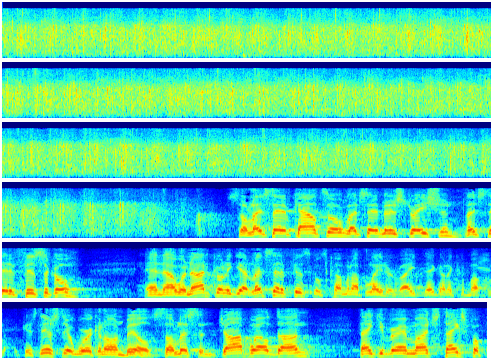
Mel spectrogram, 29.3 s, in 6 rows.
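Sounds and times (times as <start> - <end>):
audience applause: 0.0 - 16.8
speech: 17.0 - 20.4, 21.0 - 29.2.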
